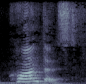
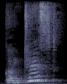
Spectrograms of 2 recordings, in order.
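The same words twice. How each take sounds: First: "Contest" with CON high and loud, falling on test; stress on first syllable. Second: "contest" with a higher, rising TEST; wrong stress on second syllable. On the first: Teacher models the noun for students, "Contest" stressed on con. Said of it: "you have to pronounce this word as". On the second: Teacher shows students what not to say, "contest" rising on test. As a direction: lift the end of "contest" like a question. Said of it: "it's wrong pronunciation". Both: Shown as a demonstration.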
